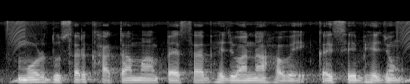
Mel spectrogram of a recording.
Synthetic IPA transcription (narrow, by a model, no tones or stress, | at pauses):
moɾd̪ʊsəɾkʰaːt̪amãpɛːsabʱeːd͡ʒʋaːnaɦəʋekəɪsebʱeːd͡ʒõː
